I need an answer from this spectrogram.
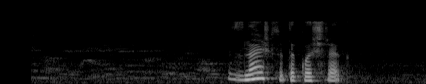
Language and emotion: Russian, neutral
